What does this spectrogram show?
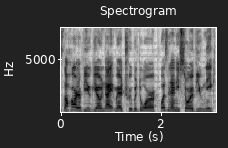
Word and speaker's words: Troubadour: Apparently it's pronounced Troubadour, but the guy who narrated the trailer for this game pronounces it Troubledoor.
